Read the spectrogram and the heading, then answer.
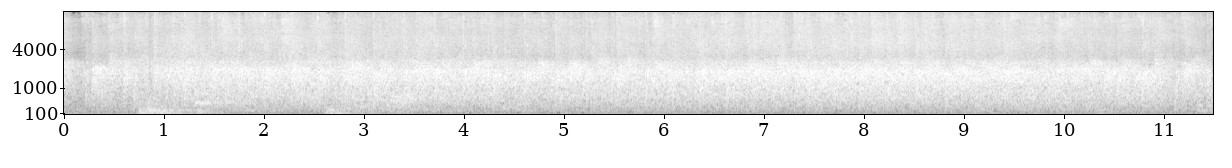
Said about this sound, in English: I'd like an honorable applause for them.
